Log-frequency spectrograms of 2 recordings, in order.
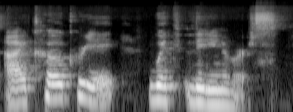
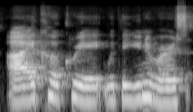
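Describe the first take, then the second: First: Whispered affirmation. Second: Said in the usual way. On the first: Shown as a demonstration. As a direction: whisper it, no voice at all. Third repeat of affirmation.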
